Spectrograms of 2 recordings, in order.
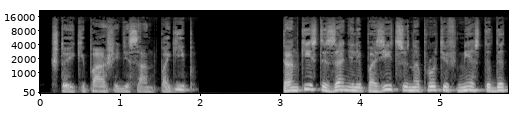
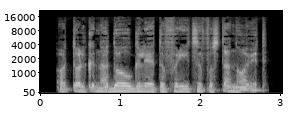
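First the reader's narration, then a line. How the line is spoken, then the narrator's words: Grumbling. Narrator (Russian): проворчал Баранов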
